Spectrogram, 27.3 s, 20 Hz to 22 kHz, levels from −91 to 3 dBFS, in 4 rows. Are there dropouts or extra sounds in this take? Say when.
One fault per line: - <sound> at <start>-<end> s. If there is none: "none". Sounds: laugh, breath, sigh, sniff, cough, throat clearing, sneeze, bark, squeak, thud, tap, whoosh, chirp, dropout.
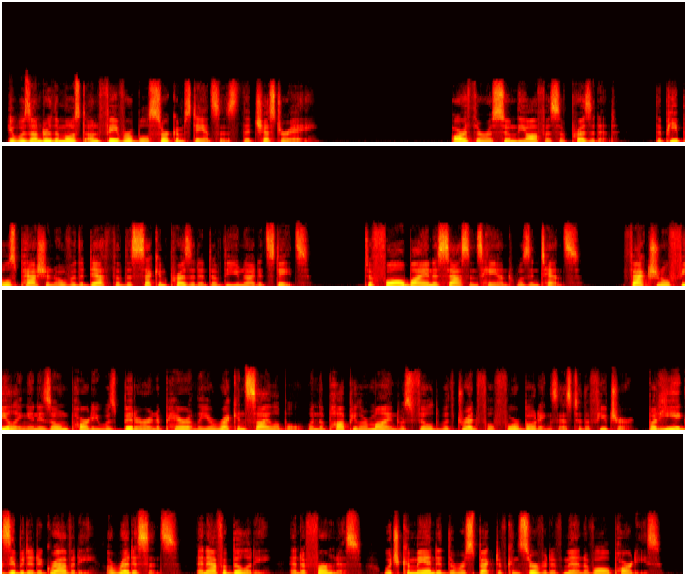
none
